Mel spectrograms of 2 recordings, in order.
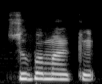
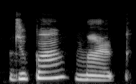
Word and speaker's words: Supermarkt: Supermarket. Supermarkt.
